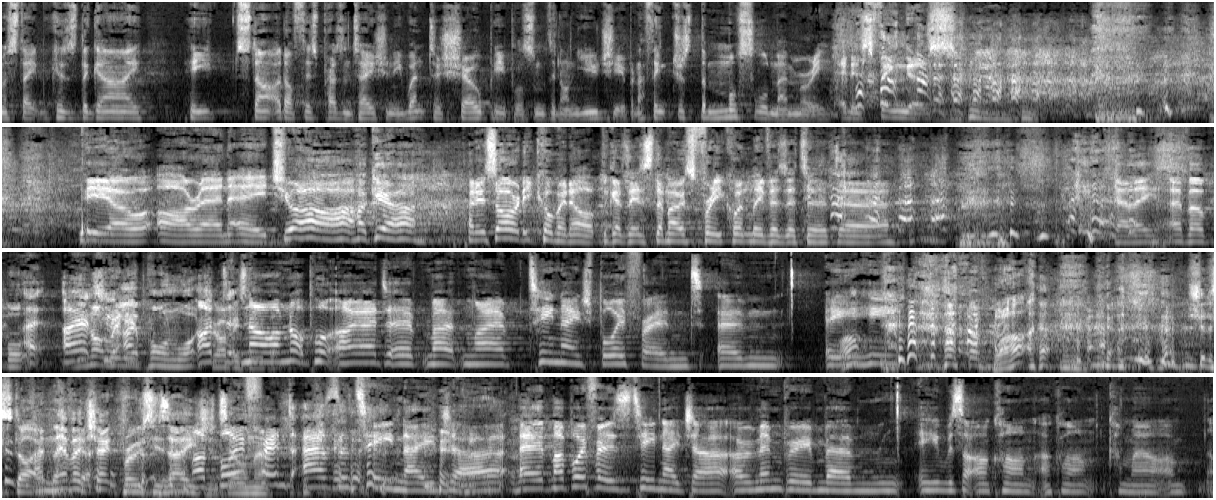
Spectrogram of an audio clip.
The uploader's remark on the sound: All in front of a studio audience as part of the Manchester Podcast Festival.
